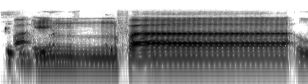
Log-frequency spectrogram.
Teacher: nun sukun bertemu dengan huruf fa, bacaan ikhfa dibaca samar-samar.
